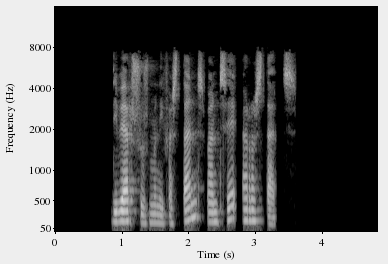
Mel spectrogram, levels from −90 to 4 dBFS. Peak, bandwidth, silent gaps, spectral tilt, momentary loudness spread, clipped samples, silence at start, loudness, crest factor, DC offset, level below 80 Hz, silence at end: -4 dBFS; 8 kHz; 2.73-2.79 s, 3.34-3.41 s; -3.5 dB/octave; 9 LU; under 0.1%; 0.85 s; -23 LUFS; 22 dB; under 0.1%; -64 dBFS; 1.25 s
